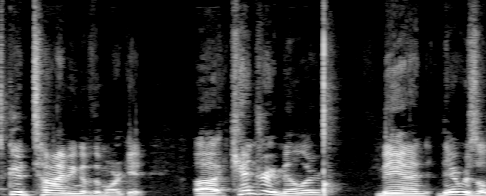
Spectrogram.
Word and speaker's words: Kendre: Davis and I, we'll be prepping for the show, and Josh's like, "Oh yeah, I think we should talk about Keandre Miller." I'm like, "Josh, it's Kendre." So Okay.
